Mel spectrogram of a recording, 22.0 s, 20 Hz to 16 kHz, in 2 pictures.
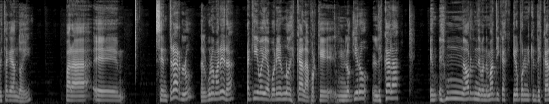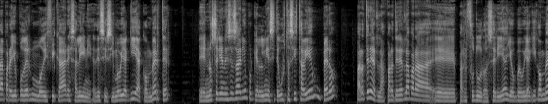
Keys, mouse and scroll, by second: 0.6 middle click, 1.9 middle click, 1.9 click, 3.2 middle click, 4.9-5.7 scroll up 3, 6.7 shift+a.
